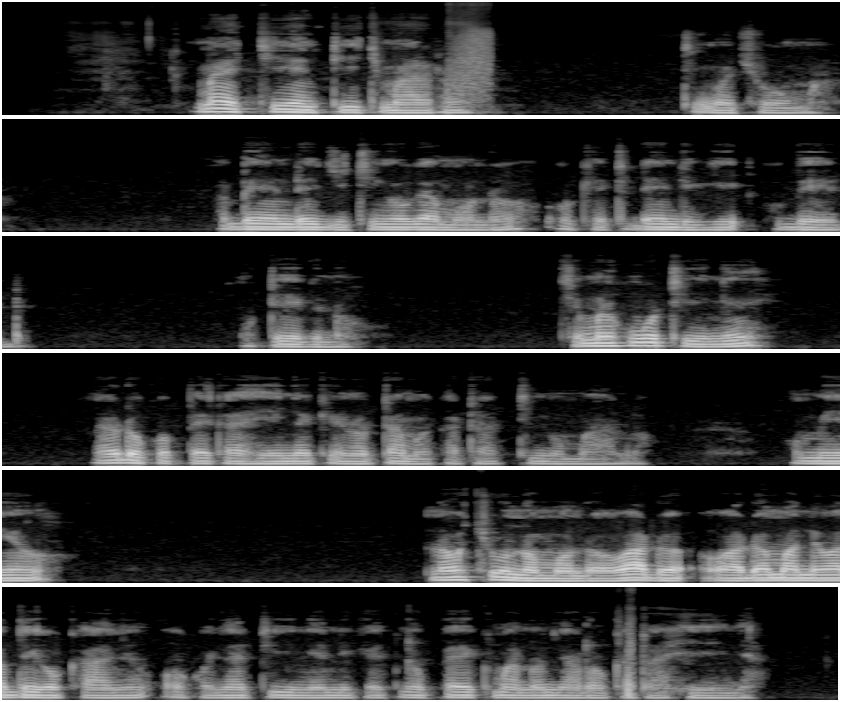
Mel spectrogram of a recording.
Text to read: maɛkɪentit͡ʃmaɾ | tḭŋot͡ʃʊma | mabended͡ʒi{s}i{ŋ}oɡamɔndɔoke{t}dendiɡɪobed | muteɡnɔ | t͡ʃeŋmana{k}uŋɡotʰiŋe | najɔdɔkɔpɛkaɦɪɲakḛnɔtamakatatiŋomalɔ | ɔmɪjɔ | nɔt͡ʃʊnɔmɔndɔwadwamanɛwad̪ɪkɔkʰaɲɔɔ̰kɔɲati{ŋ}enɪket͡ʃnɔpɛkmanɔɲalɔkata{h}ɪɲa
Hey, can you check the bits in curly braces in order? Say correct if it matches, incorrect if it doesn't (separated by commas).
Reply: incorrect, correct, correct, correct, correct, correct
